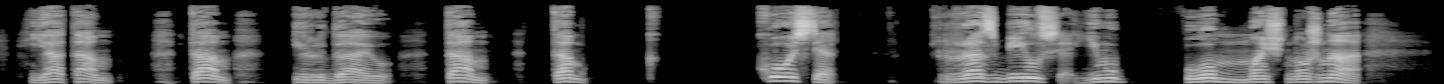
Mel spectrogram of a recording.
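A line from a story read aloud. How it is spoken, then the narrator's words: Stammering. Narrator (Russian): заикаясь, говорю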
